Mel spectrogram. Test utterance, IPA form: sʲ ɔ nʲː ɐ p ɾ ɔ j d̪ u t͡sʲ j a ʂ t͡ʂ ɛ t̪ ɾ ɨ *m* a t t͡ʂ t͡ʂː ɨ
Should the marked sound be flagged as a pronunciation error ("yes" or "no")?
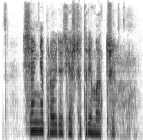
no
